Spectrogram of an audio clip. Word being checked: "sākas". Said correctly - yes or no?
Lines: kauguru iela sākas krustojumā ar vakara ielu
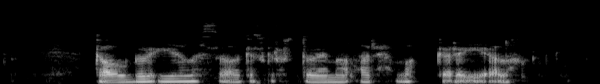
yes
